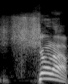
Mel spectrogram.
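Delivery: mock-grumpy snap. Retelling how he wakes up grumpy in the boat, mock-grumpy snap. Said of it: "wakes up grumpy".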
